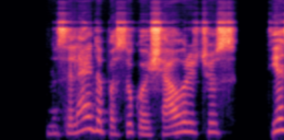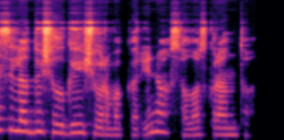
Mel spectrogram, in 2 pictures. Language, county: Lithuanian, Kaunas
